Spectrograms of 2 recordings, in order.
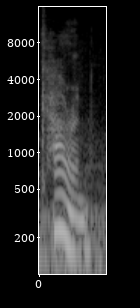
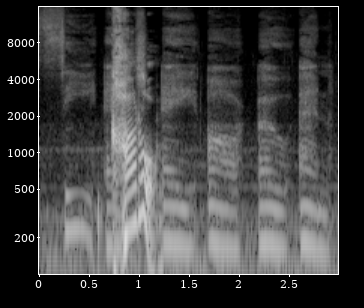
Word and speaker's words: Caron: it's just as you described it only your pronunciation is a little off the name you heard wasn't karen it was c a r o n as in caron when i dragged you out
